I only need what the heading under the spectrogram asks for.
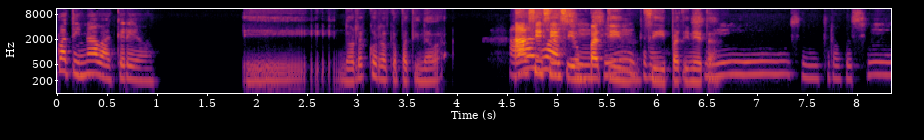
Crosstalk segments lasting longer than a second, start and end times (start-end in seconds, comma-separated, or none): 4.6-6.5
